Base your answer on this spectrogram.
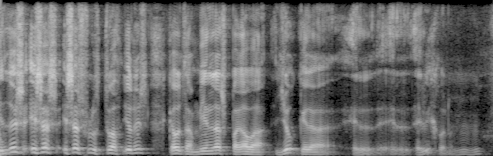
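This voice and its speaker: The voice has very wide pitch swings, big swings in loudness and vocal fry. Audible room echo surrounds it. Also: man, fairly high pitch for a man, moderate pace. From Spain, Madrid. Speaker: poet and journalist. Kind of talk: public interview. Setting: stage with audience.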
